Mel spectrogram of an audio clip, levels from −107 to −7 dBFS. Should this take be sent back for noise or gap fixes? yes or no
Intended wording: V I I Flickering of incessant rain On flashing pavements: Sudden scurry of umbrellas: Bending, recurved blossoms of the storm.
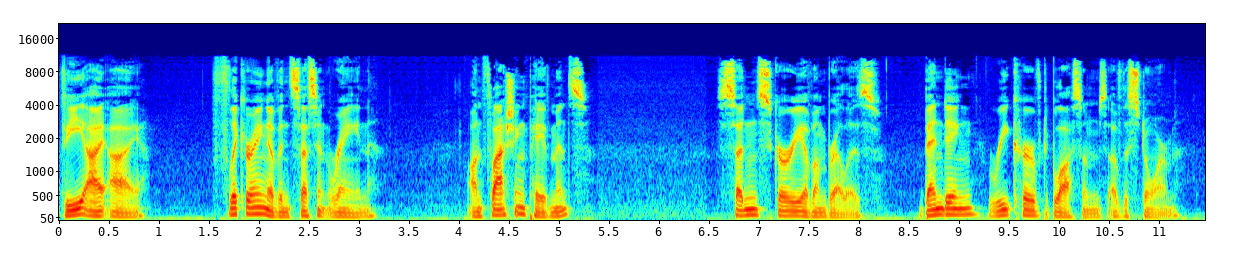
no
